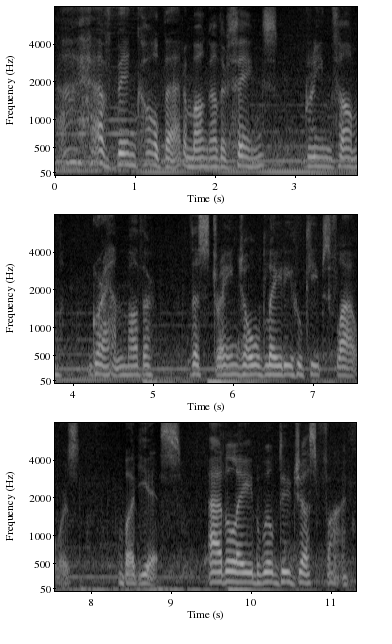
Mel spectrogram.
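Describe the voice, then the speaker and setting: A kindly old matriarch of a garden commune for a video game. Her voice sits on the low side, and she talks in a plain, motherly, folksy way, with light music underneath. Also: steady tone, takes it slowly. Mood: welcoming. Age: older. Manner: folksy, motherly, calls people dear. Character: kindly, plain-spoken older woman leading a garden commune. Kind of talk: video game character acting.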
